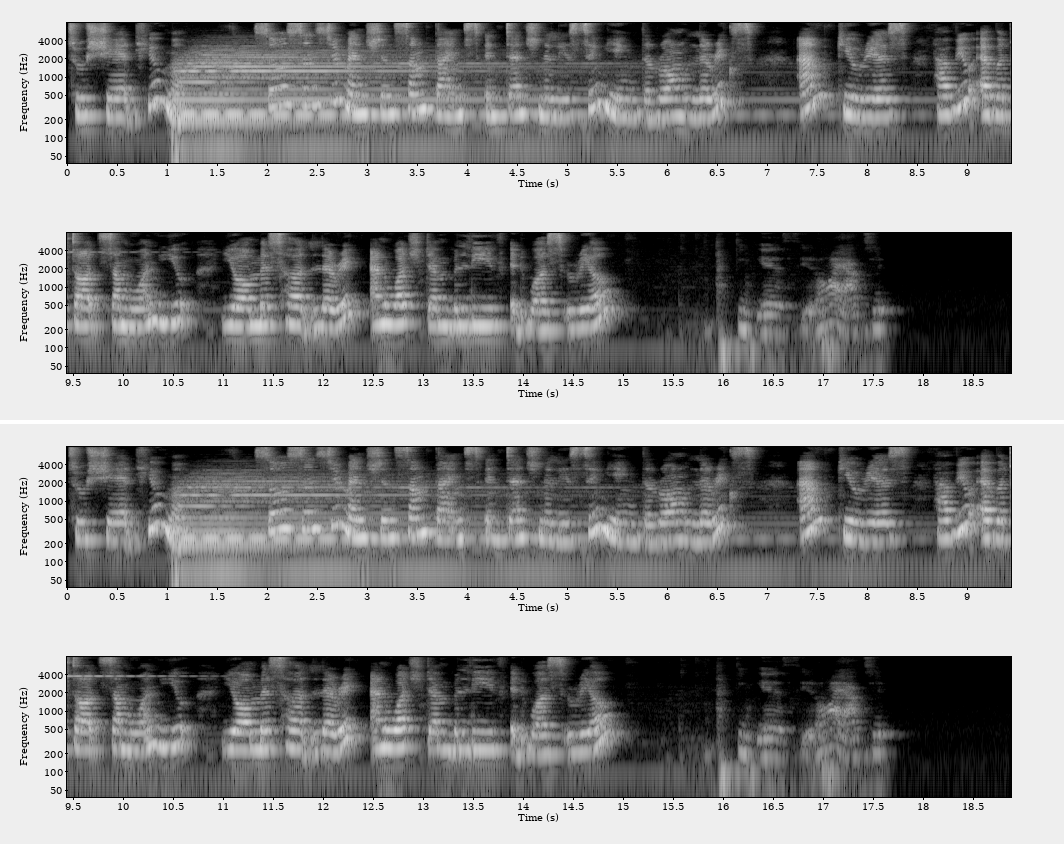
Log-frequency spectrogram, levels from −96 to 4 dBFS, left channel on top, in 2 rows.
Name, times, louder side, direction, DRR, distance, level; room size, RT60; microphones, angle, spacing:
voice 1, 0.0-1.3 1.9-6.8 7.3-8.4 8.7-10.7 11.0-14.9, equal, 80° left, 1.0 m, -23 dB
sound 1, 1.0-8.3, left 3 dB, 55° left, 0.4 m, -29 dB
sound 2, 9.4-11.0, right 9 dB, 65° right, 0.3 m, -33 dB
voice 2, 16.1-17.6, left 1 dB, 10° left, 0.6 m, -38 dB
2.7 x 2.0 x 3.2 m
head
